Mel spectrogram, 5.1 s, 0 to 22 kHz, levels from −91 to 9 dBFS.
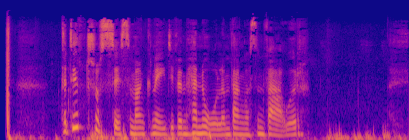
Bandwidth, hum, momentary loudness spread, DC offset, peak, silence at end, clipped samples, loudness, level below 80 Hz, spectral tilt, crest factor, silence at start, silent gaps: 14 kHz; none; 19 LU; under 0.1%; 0 dBFS; 0 s; under 0.1%; -24 LUFS; -38 dBFS; -4 dB/octave; 26 dB; 0.1 s; none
